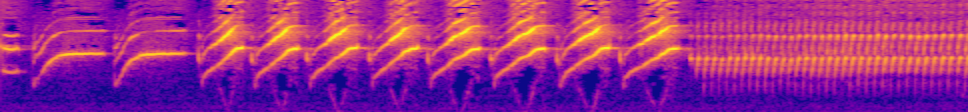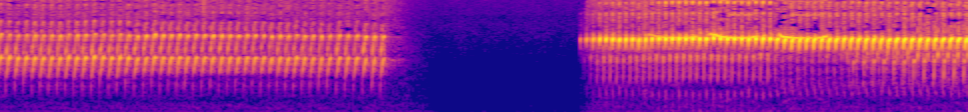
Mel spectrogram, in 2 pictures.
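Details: Song of a Malinois canary, beginning with rising swooping whistles repeated quickly, followed by a long buzzing rolled trill, a brief pause, then another steady trill.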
